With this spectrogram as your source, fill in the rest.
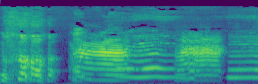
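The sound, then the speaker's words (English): A wet finger rubs a glass rim, drawing out a loud, sustained singing tone that wavers and glides in pitch, starting with a brief scratchy rub before the ringing settles in. “Rim your glass. I don't understand how that's happening. Isn't that beautiful?”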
